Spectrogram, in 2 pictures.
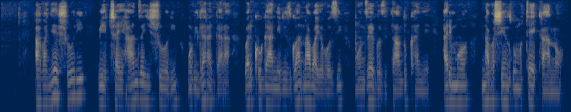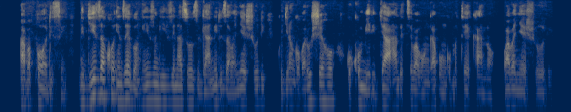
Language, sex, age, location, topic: Kinyarwanda, male, 18-24, Kigali, education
